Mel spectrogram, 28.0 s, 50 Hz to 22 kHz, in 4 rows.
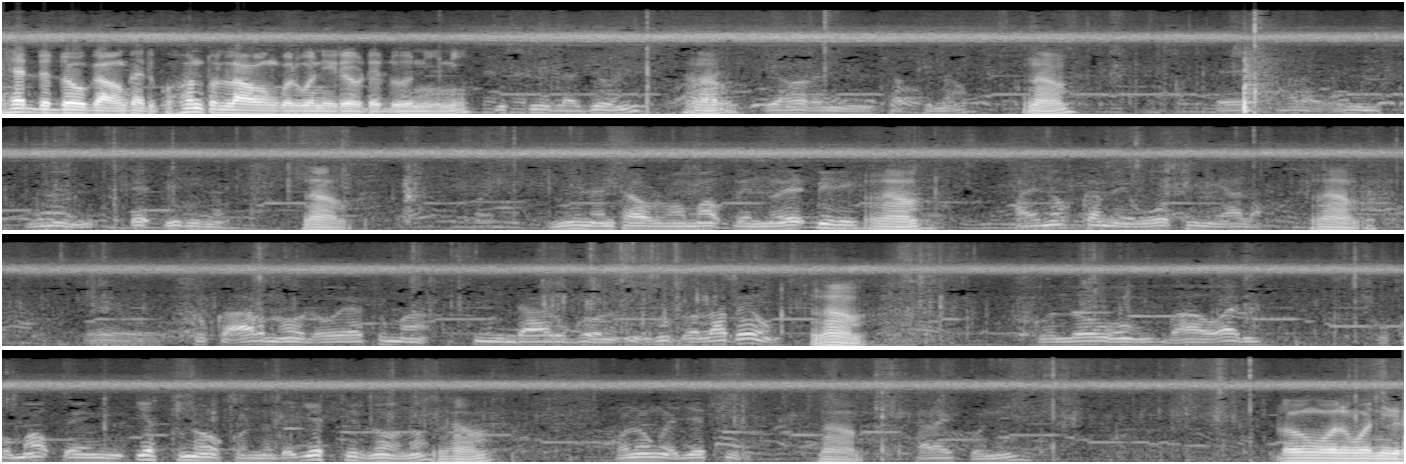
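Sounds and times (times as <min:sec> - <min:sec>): insects droning: 0:00.0 - 0:28.0
people talking: 0:00.0 - 0:28.0.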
